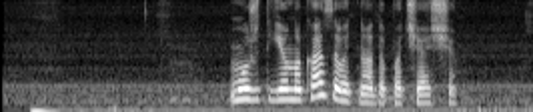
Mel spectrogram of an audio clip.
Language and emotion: Russian, neutral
